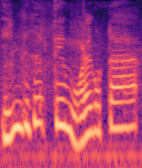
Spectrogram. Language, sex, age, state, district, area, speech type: Santali, male, 45-60, Odisha, Mayurbhanj, rural, spontaneous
